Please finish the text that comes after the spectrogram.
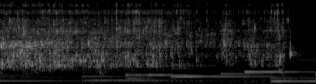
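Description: About 1.5 liters of water pouring into a bowl of eggs with salt and baking soda, a close steady splashing stream over a faint background hum.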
